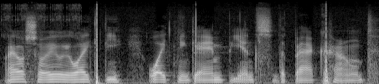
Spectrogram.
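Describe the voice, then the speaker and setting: In a non-native accent, the speaker talks at a moderate pace with ordinary pitch variation over noticeable background noise. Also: man. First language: not English. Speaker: gaming commentator. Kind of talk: gameplay commentary. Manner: halting.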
